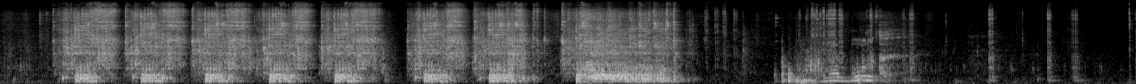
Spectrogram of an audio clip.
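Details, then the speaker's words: Chinese 45–52cc chainsaw (Green Garden-type, 4500/5200, piston 52) after prior repair with new coil: starts, runs, then chokes/bogs at revs in uneven bursts; carb adjustment doesn't help; air leak. "заводиться робить робить робить робить нормально потом починає душиться на оборотах не хочеш крутиш карбюратора нічого не дає із травою вже вона не хоче робити"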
